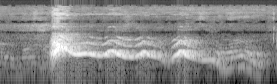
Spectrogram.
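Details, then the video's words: Jeter the dog lets out a wavering, mid-pitched howl-like moan that starts abruptly, slides and wobbles for about two seconds, briefly rises again, then fades downward. "Jeter makes funny noises"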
